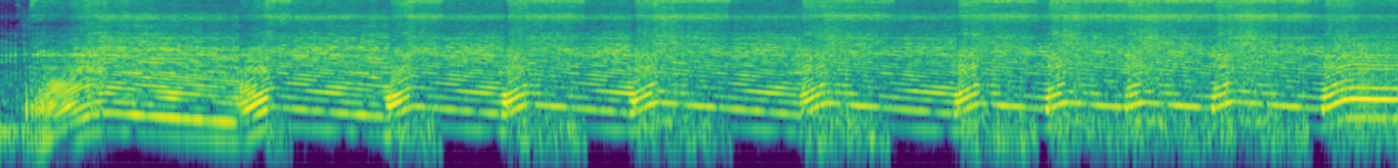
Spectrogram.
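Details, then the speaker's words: Two-stroke motorcycle (tagged Ninja) blipped repeatedly with the carburetor set correctly: revs climb and drop lightly and crisply with no blubbering low down, which the owner says means good fuel efficiency. Normal revving. "Nah, ini bisa teman-teman lihat nih. Enteng RPM-nya kalau settingannya pas ya. Putaran bawahnya nggak berbet."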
